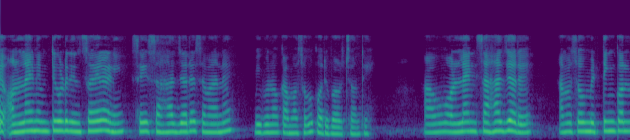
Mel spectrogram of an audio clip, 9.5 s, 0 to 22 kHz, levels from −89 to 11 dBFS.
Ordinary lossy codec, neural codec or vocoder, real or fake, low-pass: none; codec, 16 kHz, 8 kbps, FunCodec, trained on Chinese and English, 25 frames a second; fake; none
